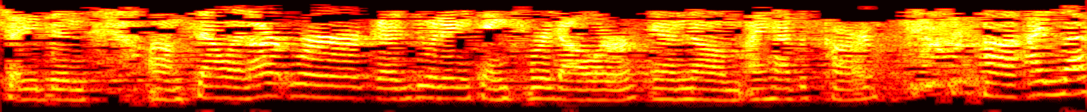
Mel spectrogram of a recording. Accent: St. Louis, Missouri, United States; You know, when I was a kid, growing up in St. Louis, I was scared of everybody on the street.

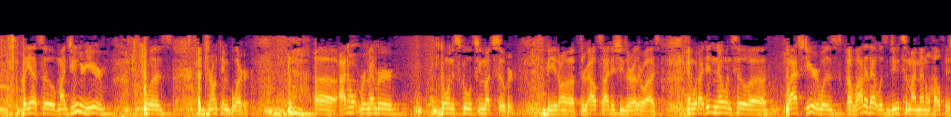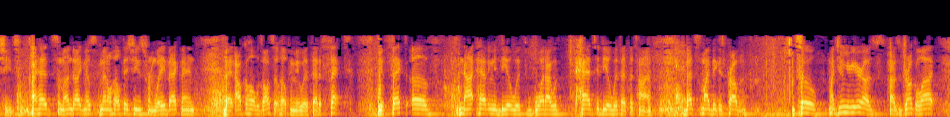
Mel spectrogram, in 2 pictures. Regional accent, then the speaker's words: Canton, Ohio, United States; I'm from Canton, Ohio originally, which is about 30 minutes away from Akron, Ohio

